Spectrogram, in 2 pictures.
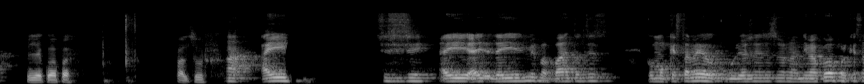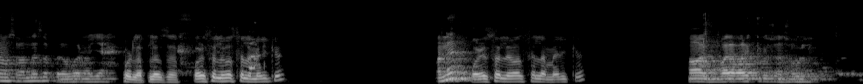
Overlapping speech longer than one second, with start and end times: none

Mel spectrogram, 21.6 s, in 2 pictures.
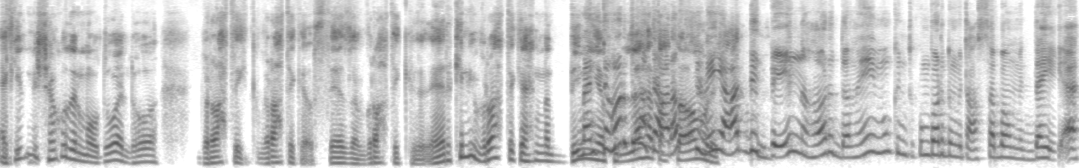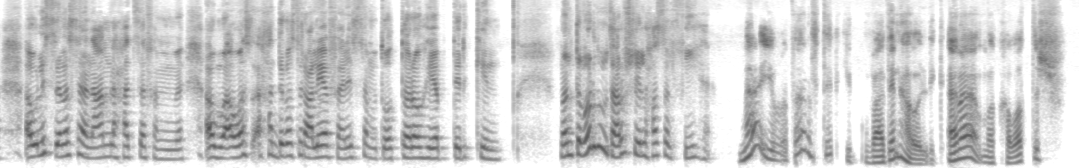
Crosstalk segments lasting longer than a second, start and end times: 5.8-7.2

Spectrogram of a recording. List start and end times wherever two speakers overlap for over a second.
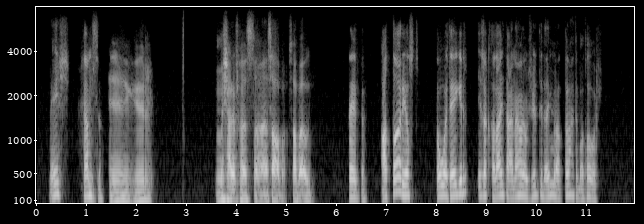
none

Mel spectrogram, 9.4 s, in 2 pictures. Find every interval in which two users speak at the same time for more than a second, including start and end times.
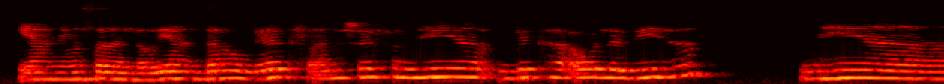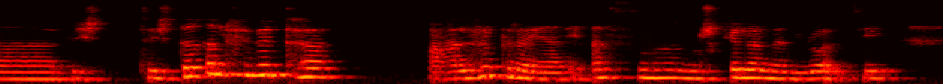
none

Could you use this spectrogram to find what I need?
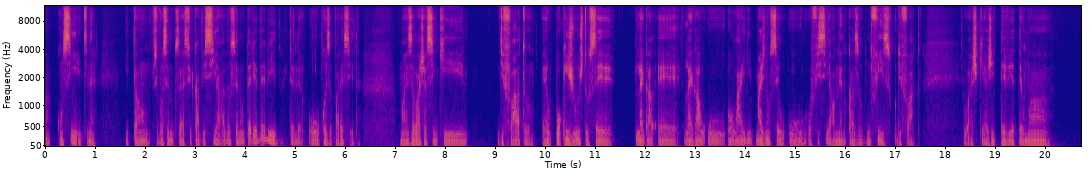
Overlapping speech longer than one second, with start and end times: none

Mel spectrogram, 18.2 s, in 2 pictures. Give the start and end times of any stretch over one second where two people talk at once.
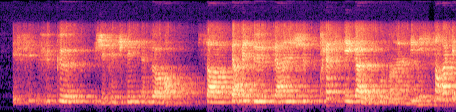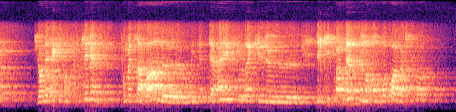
15.7-17.2

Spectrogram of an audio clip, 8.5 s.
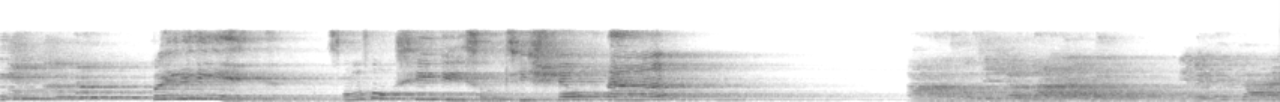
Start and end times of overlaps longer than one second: none

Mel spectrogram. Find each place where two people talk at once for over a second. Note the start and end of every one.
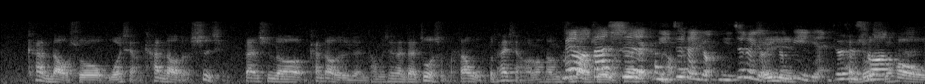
5.6-6.9

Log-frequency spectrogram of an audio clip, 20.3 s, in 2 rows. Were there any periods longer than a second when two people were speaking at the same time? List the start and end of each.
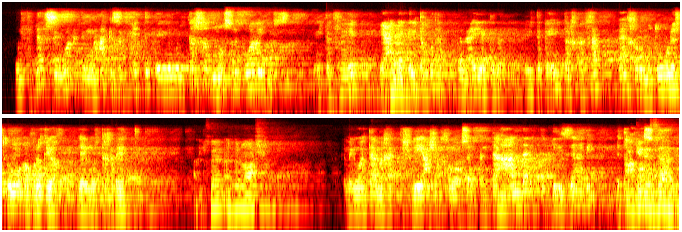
none

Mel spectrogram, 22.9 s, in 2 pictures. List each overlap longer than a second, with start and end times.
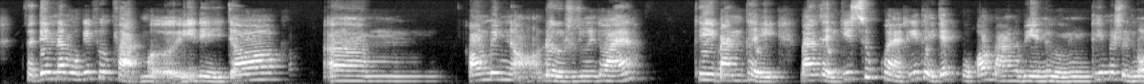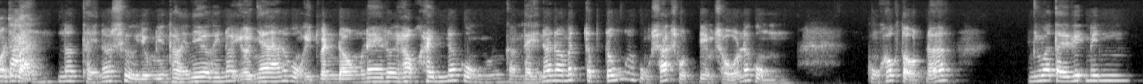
none

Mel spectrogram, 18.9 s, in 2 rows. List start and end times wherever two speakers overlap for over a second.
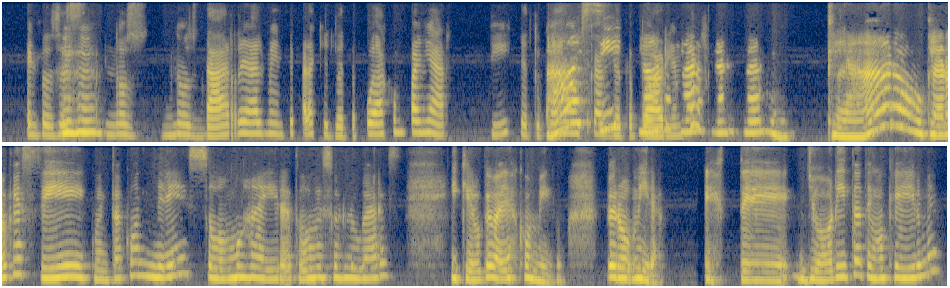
5.5-7.0

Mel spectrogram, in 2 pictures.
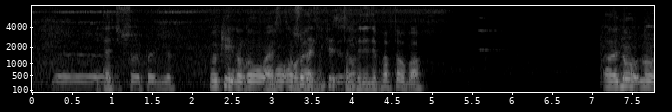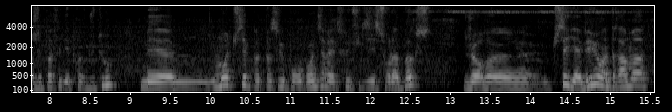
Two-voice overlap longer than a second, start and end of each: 2.9-4.1

